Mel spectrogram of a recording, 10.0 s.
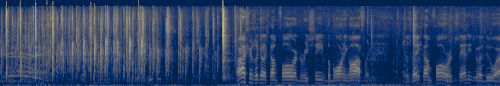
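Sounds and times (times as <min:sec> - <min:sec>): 
audience applauding: 0:00.0 - 0:04.4
speech: 0:04.8 - 0:10.0.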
